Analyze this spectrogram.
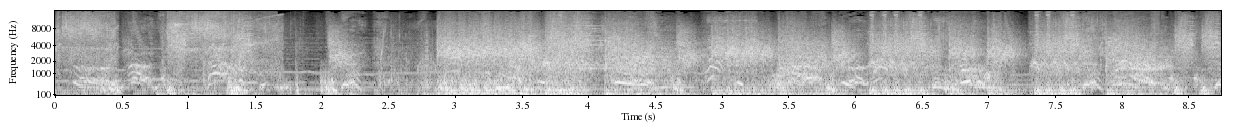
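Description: Punches and slashes land in rapid, crashing bursts.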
